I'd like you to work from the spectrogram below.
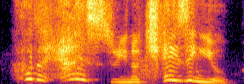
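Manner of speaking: high mock scolding of a late child; imitating a scolding. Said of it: "scolded me".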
